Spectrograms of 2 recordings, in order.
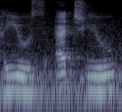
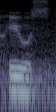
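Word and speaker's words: υἱός: सो Greek लफ्ज़ जो बेटे के लिए इस्तेमाल हुआ है वो है ह्यूस, HUIOS, ह्यूस, HUIOS, ह्यूस। इट्स a little bit pronunciation difference होगा लेकिन आई can repeat the spelling, HUIOS, सन।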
